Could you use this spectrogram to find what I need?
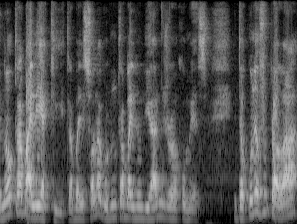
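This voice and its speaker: A man's voice over noticeable background noise. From Brazil, Recife (Pernambuco). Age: 60s. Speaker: investigative journalist. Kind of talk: interview.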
